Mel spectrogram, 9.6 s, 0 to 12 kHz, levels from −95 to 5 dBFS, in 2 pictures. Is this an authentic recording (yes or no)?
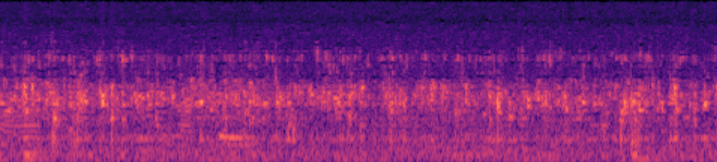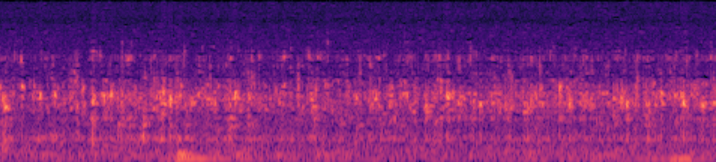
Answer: yes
